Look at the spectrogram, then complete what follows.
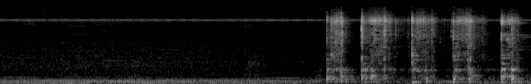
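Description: Metal spoon stirring and scraping around a stainless steel mixing bowl of liquid salad dressing. About five quick strokes come in the last two seconds, after a quiet start.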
